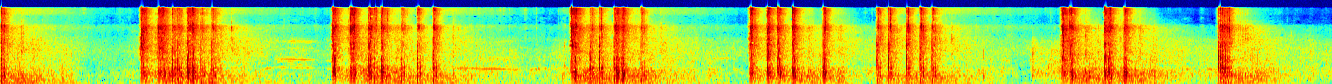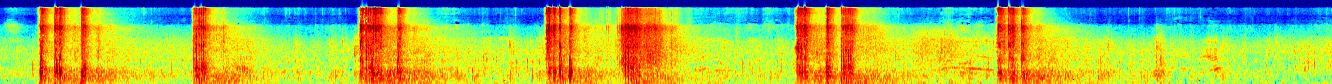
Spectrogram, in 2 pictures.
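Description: Fireworks burst overhead with loud, crackling bangs and echo off nearby buildings, again and again.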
